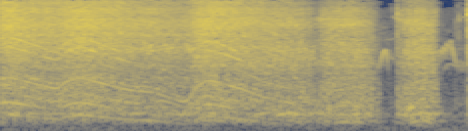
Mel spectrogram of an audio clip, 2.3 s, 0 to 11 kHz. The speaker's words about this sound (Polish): tą końcówką samowiercącą, a resztę dokańcza wkrętarka. Tutaj są akurat bity PH2 potrzebne.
